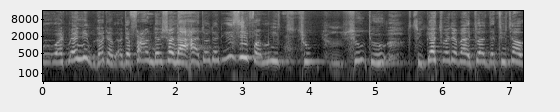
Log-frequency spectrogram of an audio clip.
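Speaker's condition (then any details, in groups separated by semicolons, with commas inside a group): Cerebral palsy; diagnosed by brain scan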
